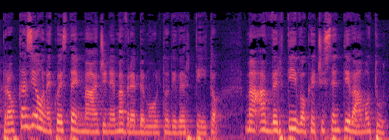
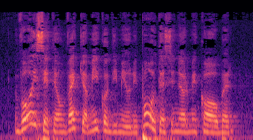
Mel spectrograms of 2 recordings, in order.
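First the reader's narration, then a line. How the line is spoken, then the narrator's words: Plain. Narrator (Italian): disse mia zia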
